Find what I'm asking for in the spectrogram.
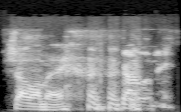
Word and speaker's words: Chalamet: or however you pronounce his name. – Chalamet. – Thank you.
